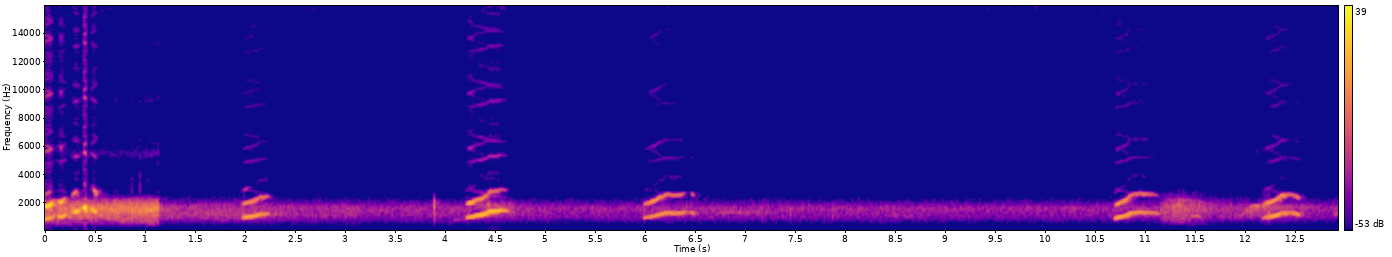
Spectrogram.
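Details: Monkey giving short, clear, whistle-like calls that rise and then dip, each about half a second long, spaced a few seconds apart with a long silent gap midway; a brief harsh, noisy burst opens the recording.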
